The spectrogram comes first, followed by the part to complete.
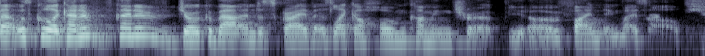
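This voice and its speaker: A woman with a New Zealand accent barely pauses, her lively intonation paired with big swings in loudness. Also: fairly high pitch for a woman, fairly quick pace. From New Zealand, Auckland. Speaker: diplomat. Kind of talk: interview chat. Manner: casual, many fillers.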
